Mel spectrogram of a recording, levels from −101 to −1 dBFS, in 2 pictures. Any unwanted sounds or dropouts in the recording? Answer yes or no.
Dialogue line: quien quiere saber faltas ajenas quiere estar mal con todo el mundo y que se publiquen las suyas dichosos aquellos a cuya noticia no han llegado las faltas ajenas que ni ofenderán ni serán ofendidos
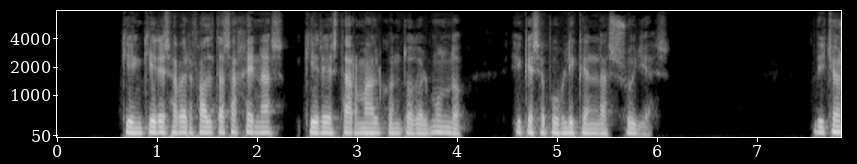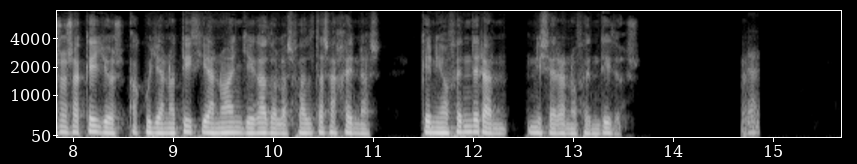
yes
